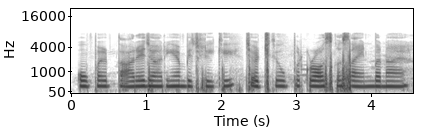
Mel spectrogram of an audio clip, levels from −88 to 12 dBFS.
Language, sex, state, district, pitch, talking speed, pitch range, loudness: Hindi, female, Bihar, Saran, 235 Hz, 210 wpm, 230-240 Hz, -19 LUFS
